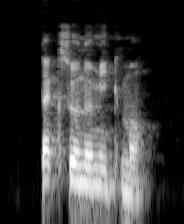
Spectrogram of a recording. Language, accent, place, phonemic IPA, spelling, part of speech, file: French, France, Lyon, /tak.sɔ.nɔ.mik.mɑ̃/, taxonomiquement, adverb, LL-Q150 (fra)-taxonomiquement.wav
- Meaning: taxonomically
